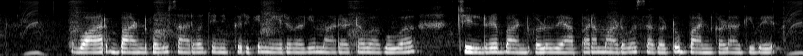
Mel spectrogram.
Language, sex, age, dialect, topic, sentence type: Kannada, female, 18-24, Mysore Kannada, banking, statement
